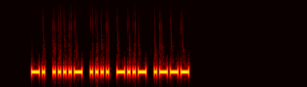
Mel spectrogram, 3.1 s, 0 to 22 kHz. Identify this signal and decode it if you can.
Morse code, heard as a keyed tone, about 47 wpm, 700 Hz. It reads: N4HXJ
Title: USA Call Signs - 2x Character Spacing - 45wpm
